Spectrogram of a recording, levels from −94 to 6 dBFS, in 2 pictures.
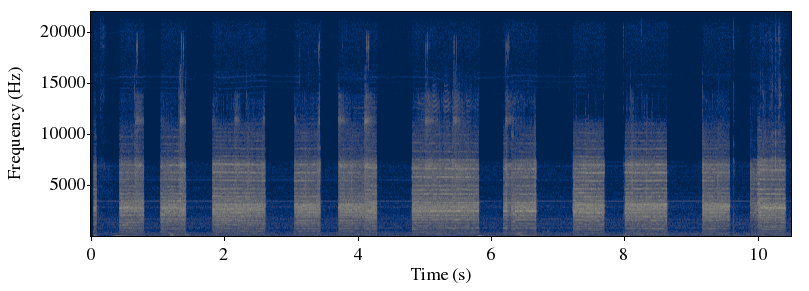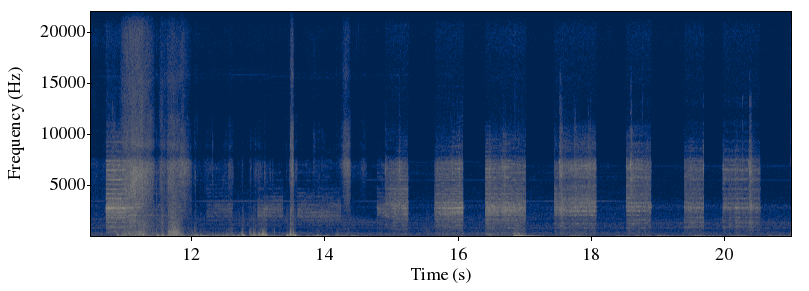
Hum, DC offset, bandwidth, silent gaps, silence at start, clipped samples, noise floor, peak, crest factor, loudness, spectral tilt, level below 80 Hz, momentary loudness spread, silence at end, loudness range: none; under 0.1%; over 20 kHz; none; 0.05 s; under 0.1%; -67 dBFS; -22 dBFS; 18 dB; -37 LUFS; 0 dB/octave; -54 dBFS; 18 LU; 0 s; 12 LU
